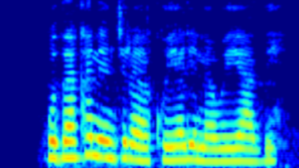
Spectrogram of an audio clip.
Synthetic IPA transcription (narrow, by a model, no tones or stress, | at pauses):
uðakanɛɲd͡ʒiɾajakwɛjaliɛnawɛjaði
